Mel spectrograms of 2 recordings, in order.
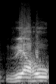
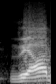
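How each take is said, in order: First: ਵਿਆਹੋ said "vi-aa-ho", final "o" sounded; kirtan singers' mispronunciation. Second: ਵਿਆਹ said "vi-aa", no "ho"; correct silent ending. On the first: Retold or imitated. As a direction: tack a voiced "ho" onto ਵਿਆਹੋ. (ਵਿਆਹੋ, ਅੰਤ ਵਿੱਚ "ਹੋ" ਬੋਲ ਕੇ) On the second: Shown as a demonstration. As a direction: end ਵਿਆਹ on open "aa". (ਵਿਆਹ ਨੂੰ "ਵਿਆ" ਵਾਂਗ ਬੋਲਿਆ) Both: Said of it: "ਇਹਦਾ ਉਚਾਰਨ ਨਹੀਂ ਹੁੰਦਾ ਇਸ ਤਰ੍ਹਾਂ".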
